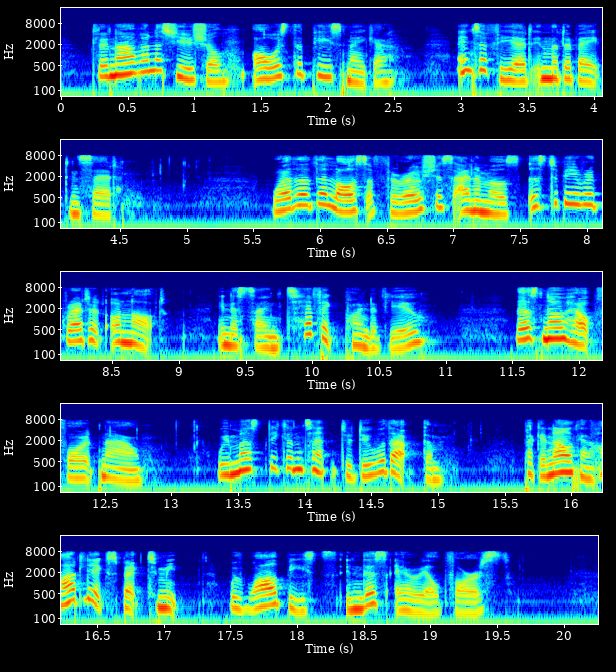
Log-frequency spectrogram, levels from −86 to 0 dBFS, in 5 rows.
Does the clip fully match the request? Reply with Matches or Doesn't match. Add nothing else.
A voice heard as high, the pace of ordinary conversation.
Matches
